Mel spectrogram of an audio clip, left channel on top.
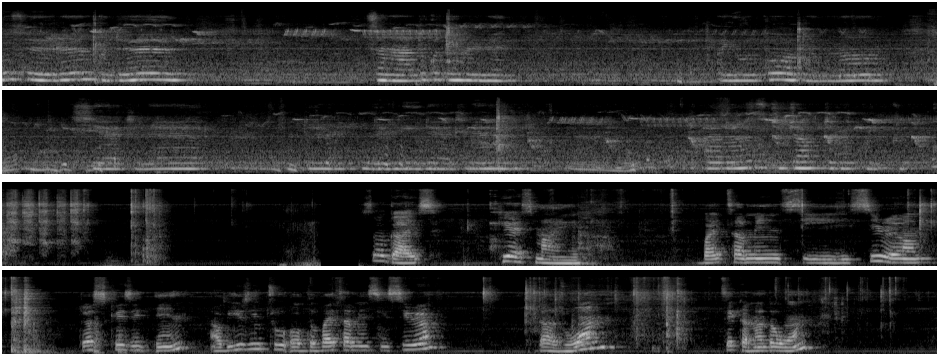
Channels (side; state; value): both; different; correlation 0.01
